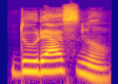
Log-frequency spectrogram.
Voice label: "durazno", Spanish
